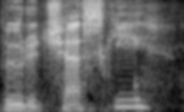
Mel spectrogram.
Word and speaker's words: Budziszewski: We have a guest host tonight, Nate Budziszewski.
